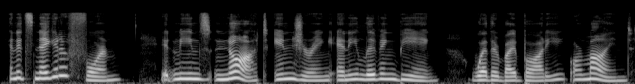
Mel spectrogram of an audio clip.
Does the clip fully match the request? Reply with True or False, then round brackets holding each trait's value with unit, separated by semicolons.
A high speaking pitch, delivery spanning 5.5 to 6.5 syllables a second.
False (220 Hz; 4.6 syllables/s)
